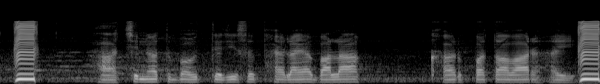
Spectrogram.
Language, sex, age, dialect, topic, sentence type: Magahi, male, 36-40, Southern, agriculture, statement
